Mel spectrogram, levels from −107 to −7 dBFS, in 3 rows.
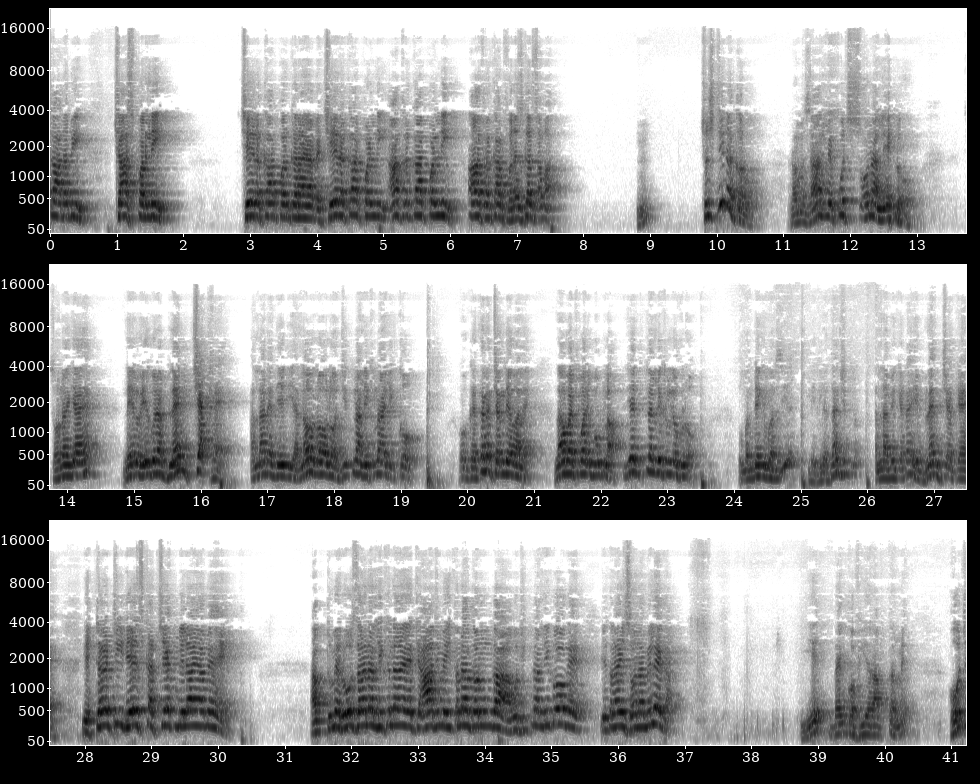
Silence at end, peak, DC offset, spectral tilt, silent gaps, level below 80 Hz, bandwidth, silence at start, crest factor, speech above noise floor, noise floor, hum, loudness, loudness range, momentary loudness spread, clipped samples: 0 s; -2 dBFS; under 0.1%; -8 dB/octave; none; -52 dBFS; 9.4 kHz; 0 s; 18 dB; 62 dB; -82 dBFS; none; -21 LUFS; 9 LU; 15 LU; under 0.1%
